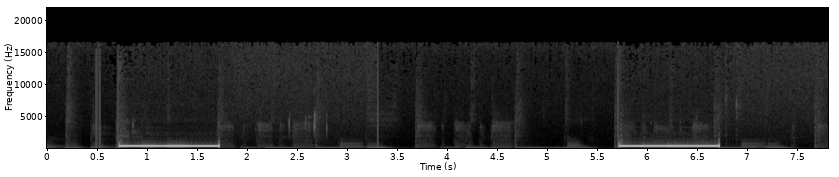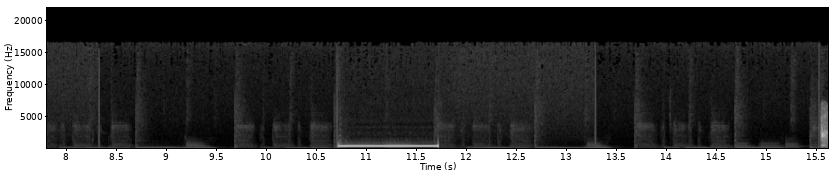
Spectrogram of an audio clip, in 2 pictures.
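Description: A telephone ring tone sounds while a phone call is placed in Italy: three steady single-pitch tones, each about a second long, evenly spaced by several seconds of quieter low background sound.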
